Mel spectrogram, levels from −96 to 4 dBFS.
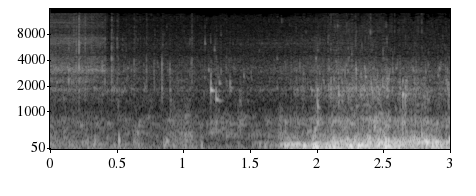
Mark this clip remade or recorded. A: recorded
